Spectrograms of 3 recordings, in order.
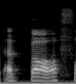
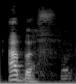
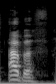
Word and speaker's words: Abbath: It was a bath or a bath, and it's actually Abbath, like Sabbath, Take Sabbath, take the S off. Take the S off. Yeah, so that's Abbath.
